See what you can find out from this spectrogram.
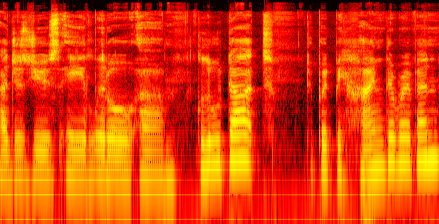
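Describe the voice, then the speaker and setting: On a very clean recording with a silent background, a woman with a non-native accent speaks at a fairly slow pace in a very deep, low pitch. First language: not English. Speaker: crafting YouTuber. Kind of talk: tutorial. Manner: hesitant, many fillers.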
